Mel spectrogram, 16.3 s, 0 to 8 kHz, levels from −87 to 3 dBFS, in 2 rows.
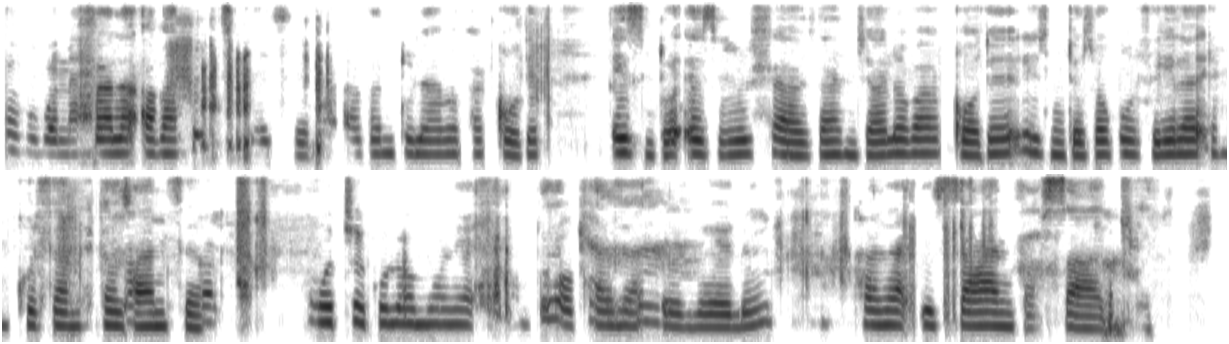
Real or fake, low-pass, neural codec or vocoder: fake; 7.2 kHz; codec, 16 kHz in and 24 kHz out, 2.2 kbps, FireRedTTS-2 codec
